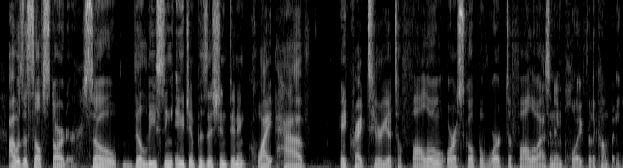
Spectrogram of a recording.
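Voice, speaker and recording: A man talks in a plain, everyday voice. His pitch sits fairly low. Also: ordinary pitch variation, moderate pace. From Southern California, Orange County. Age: 30s. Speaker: real estate entrepreneur. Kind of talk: interview. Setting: studio.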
